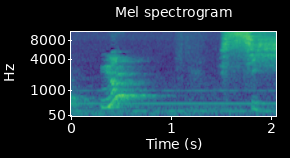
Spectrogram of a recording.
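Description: Mostly speech: a woman says one short word with a rising, questioning pitch, then a short breathy sound near the end, over a faint steady hum.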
